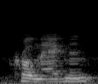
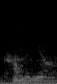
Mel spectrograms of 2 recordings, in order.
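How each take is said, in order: First: It is pronounced the English way. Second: It is pronounced the French way. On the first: The speaker calls it wrong. "Cro-Magnon is incorrect because it's French" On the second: The speaker calls it right. "It's Cro-Magnon, so you have to make sure that's correct"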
